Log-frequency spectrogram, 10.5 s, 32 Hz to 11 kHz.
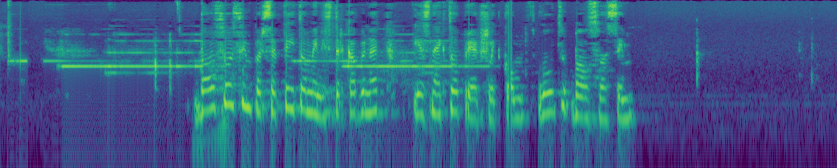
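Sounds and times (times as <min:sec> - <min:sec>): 
electronic bell signal calling members of a parliament chamber to a vote: 0:00.4 - 0:06.8
speech: 0:02.4 - 0:08.0.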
